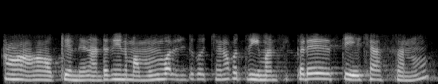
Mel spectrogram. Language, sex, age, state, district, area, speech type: Telugu, female, 18-30, Andhra Pradesh, Palnadu, rural, conversation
